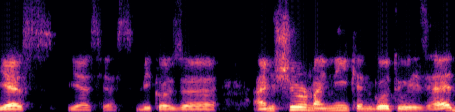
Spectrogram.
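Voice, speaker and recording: A man speaks with a French accent. His pace is fairly slow. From France. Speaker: MMA fighter. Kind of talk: interview. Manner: halting.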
